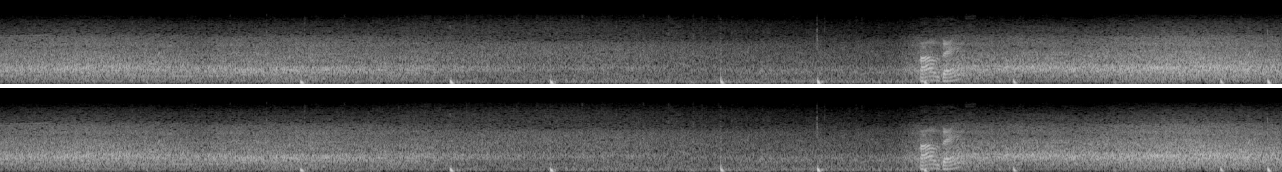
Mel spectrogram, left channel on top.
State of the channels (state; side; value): identical; both; correlation 1.00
